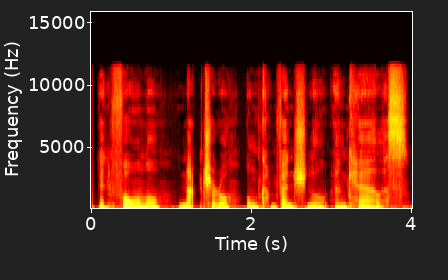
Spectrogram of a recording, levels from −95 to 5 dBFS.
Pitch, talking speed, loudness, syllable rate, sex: 160 Hz, 75 wpm, -20 LUFS, 4.2 syllables/s, male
